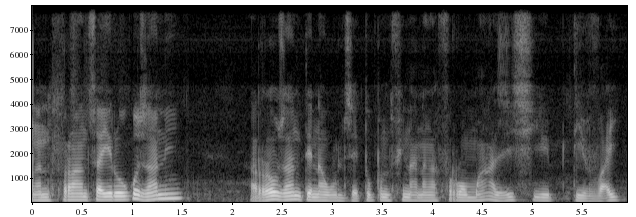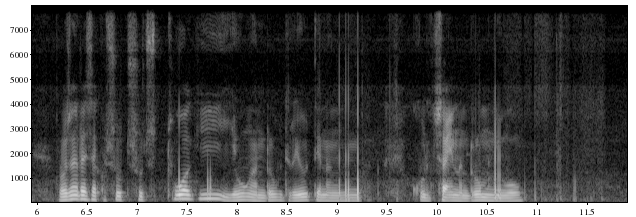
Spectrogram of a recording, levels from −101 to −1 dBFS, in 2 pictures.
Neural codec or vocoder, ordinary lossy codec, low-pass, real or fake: none; none; none; real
